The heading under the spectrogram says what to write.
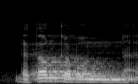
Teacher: را ساکن ہے، یہ پر ہے. کاف تا باریک ہیں، با کو نون سے ملانا ہے، نون مشدد پہ غنہ ہے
